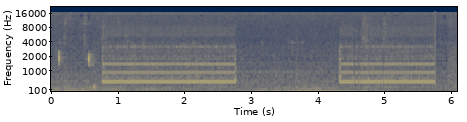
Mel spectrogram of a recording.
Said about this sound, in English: Abe picked up his phone, put it down, then picked it up again, and he punched in the number.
